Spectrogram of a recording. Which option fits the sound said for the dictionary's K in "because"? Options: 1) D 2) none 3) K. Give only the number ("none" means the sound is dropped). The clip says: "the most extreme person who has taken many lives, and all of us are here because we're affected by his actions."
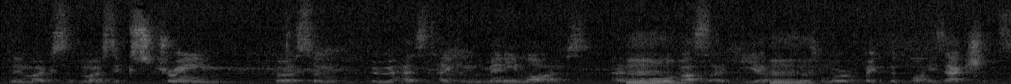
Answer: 2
